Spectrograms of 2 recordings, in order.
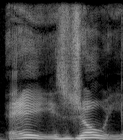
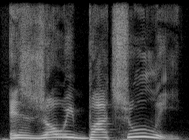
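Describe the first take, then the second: First: Slow, drawn-out New York greeting; New York Joey accent. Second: Higher, slow New York drawl on Bachuli; New York Joey accent. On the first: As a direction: lean into a Jersey-style drawl. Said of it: "going from that to". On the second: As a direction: stretch out the name like a New York tough guy. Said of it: "it's like". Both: Shown as a demonstration.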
